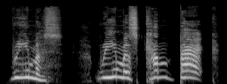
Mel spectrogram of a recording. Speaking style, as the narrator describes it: Hermione cried

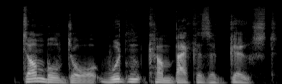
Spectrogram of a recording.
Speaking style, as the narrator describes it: said Harry

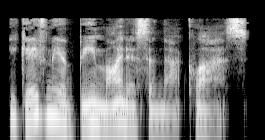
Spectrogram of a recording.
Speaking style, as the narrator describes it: Ethan muttered

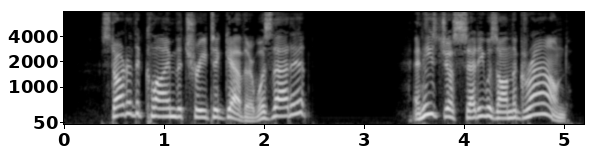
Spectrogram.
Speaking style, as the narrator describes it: the boy on the platform went on harshly

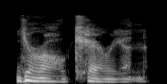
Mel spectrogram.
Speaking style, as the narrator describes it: Sabine simmered with rage, but hissed

